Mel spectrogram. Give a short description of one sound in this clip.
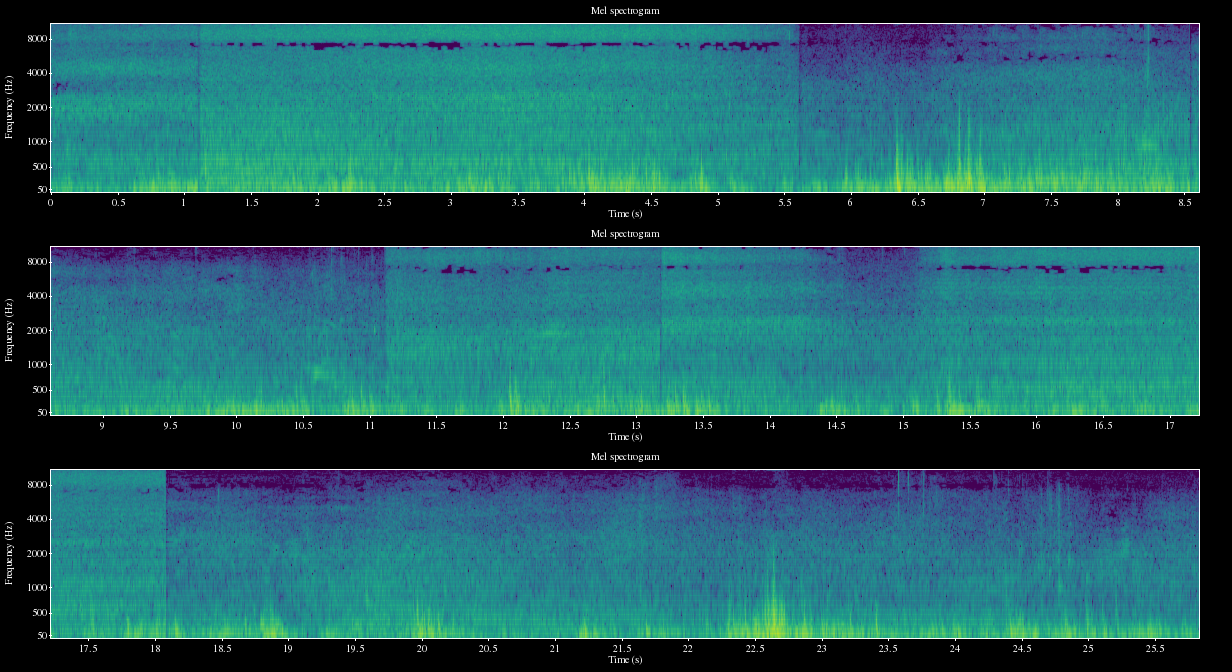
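Shallow sea water laps and sloshes close by.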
